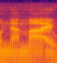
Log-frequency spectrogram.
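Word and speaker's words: 名前: Very close. It's Watashi no Namai wa Moin Desu. Watashi no I ma moi. Namai.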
